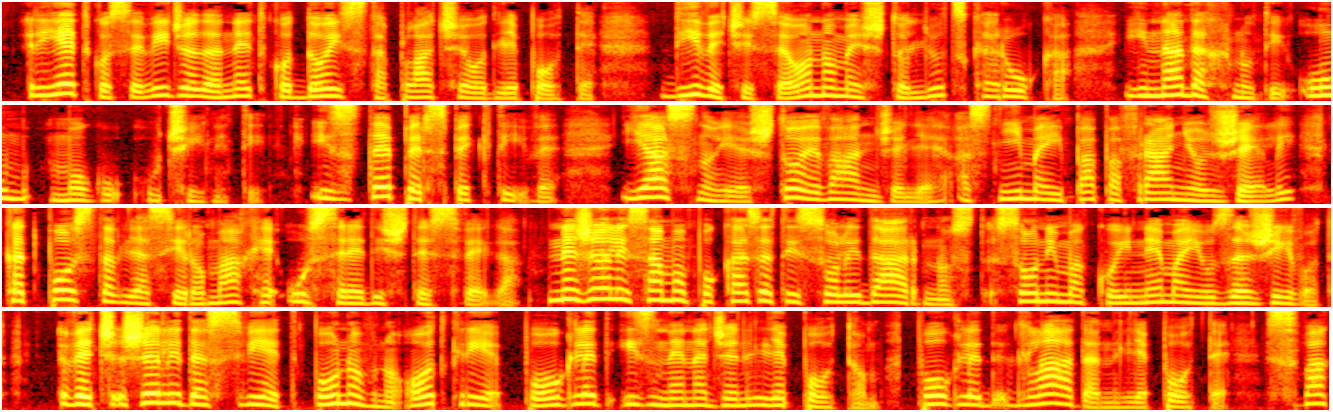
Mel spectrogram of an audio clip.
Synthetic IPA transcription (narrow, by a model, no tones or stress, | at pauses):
ɾje̞t̪ko̞se̞ʋid͡ʒad̪ane̞t̪ko̞d̪o̞ist̪aplˠaːt͡ʃeo̞d̪ʎe̞po̞t̪e̞d̪iːʋe̞t͡ɕise̞o̞no̞me̞ʃt̪o̞ʎut̪skaɾuːkʰa̰inad̪axnut̪iʔuːmːo̞ɡuut͡ʃinit̪ḭ | izt̪e̞pe̞ɾspe̞kt̪ḭːʋe̞jasno̞je̞ʃt̪o̞e̞ʋand͡ʒe̞ʎe̞̰ʔasɲimaipapafɾaːɲoʒe̞likad̪po̞st̪aʋʎasiɾo̞maxe̞ʔusɾed̪iʃt̪e̞sʋe̞̰ɡa̰ne̞ʒe̞lisamo̞po̞kaːzat̪iso̞lid̪aːɾno̞st̪so̞nimako̞jine̞ːmajuzaʒiʋo̞t̪ | ʋe̞t͡ɕʒe̞lid̪asʋje̞ːt̪po̞no̞ʋno̞̰ʔo̞t̪kɾije̞po̞ɡle̞d̪izne̞nad͡ʑe̞nʎe̞po̞t̪o̞̰mpo̞ɡle̞d̪ɡlˠad̪anʎe̞po̞t̪e̞̰ | sʋa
